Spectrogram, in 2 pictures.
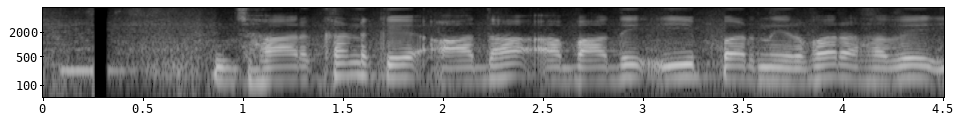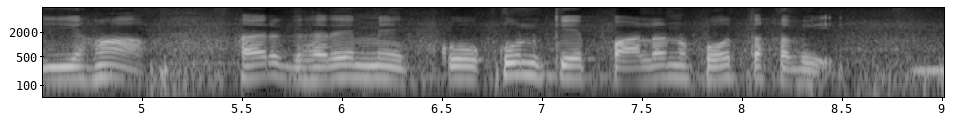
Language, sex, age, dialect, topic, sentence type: Bhojpuri, male, 25-30, Northern, agriculture, statement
